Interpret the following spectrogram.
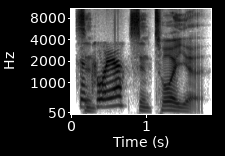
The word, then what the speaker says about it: Cyntoia: Cyntoia.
